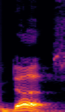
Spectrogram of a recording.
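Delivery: heavy emphasis on the word 'does'. Reading a bible verse aloud and commenting on it: emphasis on 'does'. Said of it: "emphasis on does".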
